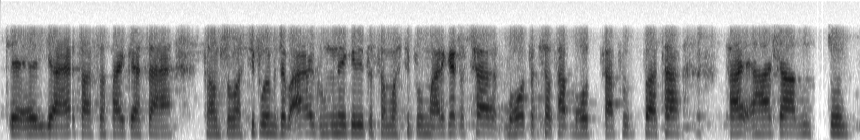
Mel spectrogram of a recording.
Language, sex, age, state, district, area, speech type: Hindi, male, 18-30, Bihar, Samastipur, urban, conversation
